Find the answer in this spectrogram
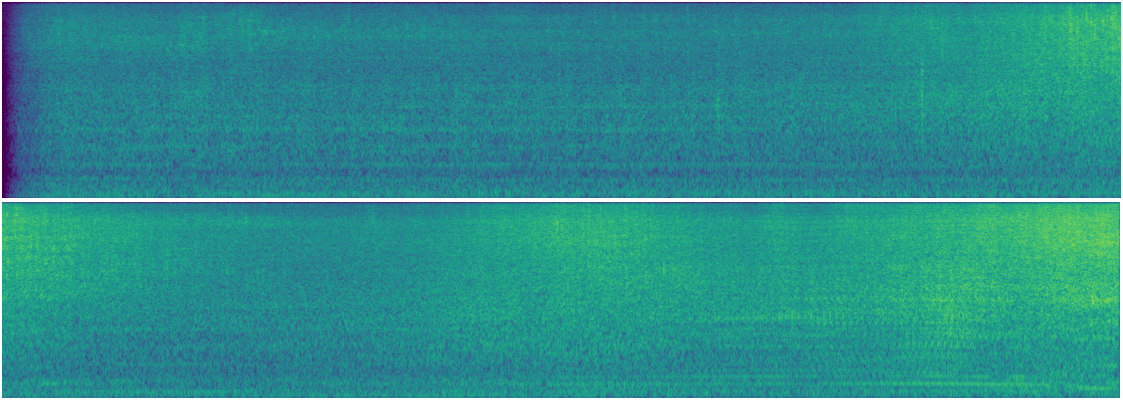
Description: Traffic

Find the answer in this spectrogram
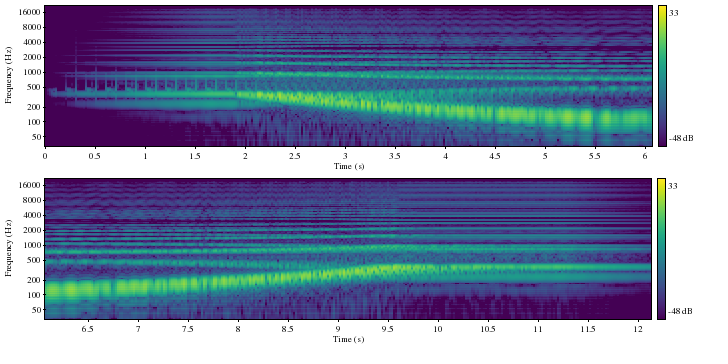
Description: Nuclear Reactor

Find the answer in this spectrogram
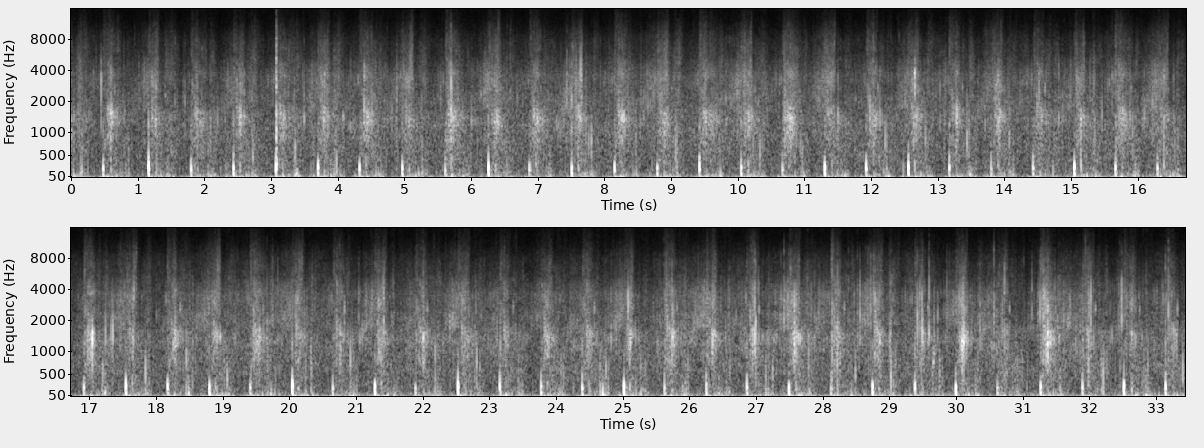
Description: Footsteps On Tarmac

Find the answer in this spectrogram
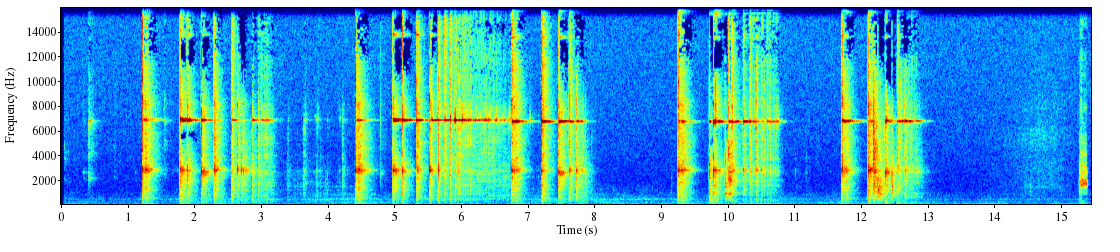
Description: Handgun Shells Drop

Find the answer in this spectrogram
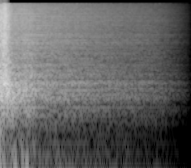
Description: Clap

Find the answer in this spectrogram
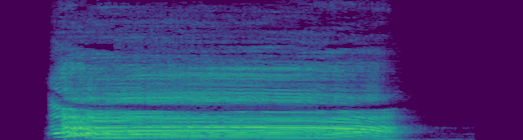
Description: Human Male Scream Scared Pain

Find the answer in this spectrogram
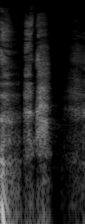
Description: Boom Uh Ah

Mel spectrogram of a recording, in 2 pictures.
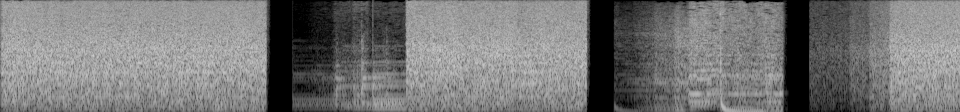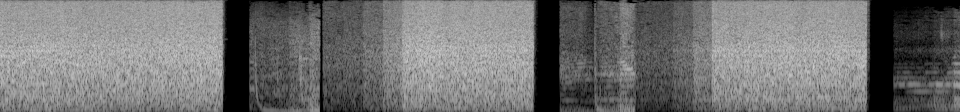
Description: Radio Stations Switching

